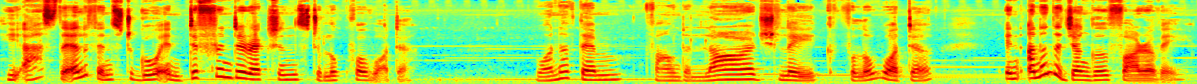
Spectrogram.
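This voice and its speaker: Woman teacher reading a kids story, really animated, slowish and careful, soft music behind. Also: medium pitch, gravelly. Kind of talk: expressive read-aloud story for children.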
